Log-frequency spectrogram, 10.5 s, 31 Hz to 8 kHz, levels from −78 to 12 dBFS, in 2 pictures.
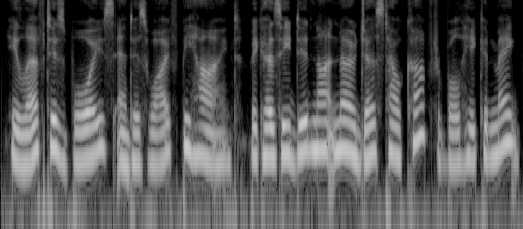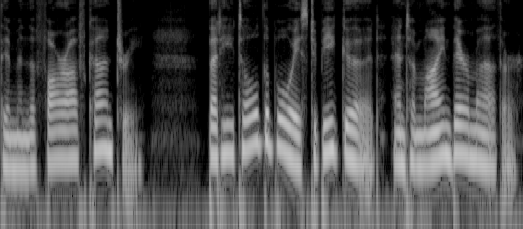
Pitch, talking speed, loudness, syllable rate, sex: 180 Hz, 220 wpm, -17 LUFS, 4.8 syllables/s, female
